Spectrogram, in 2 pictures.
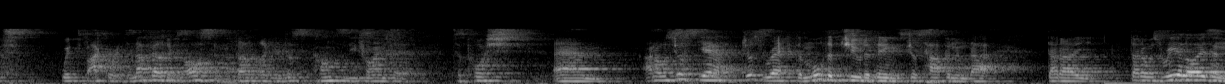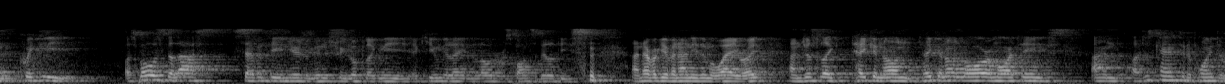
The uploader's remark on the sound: Recorded live in Liberty Church on 11 July 2023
